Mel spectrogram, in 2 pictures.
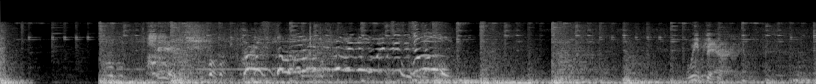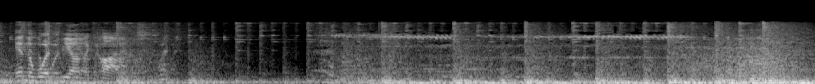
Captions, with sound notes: - What are we gonna do? - We bury him, in the woods beyond the cottage. (screaming) (tense drumming)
